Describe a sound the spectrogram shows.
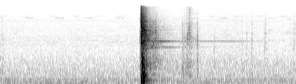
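A toy blaster fires with a sharp snap.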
